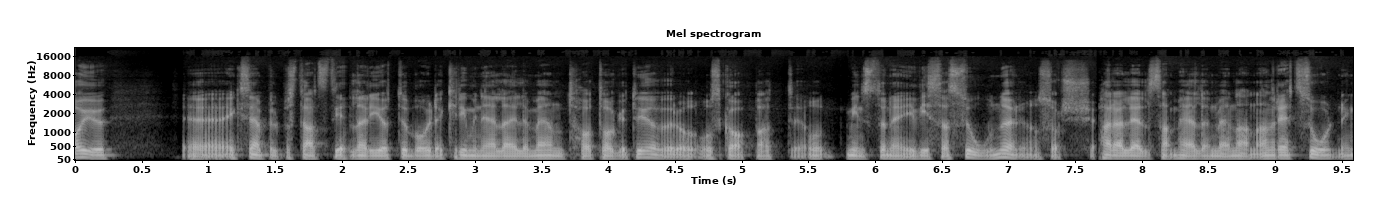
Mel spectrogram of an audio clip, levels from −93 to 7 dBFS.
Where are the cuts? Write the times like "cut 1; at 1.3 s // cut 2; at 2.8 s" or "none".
cut 1; at 4.7 s // cut 2; at 7.7 s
